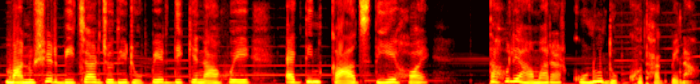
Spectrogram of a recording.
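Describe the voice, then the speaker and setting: A woman's voice: on the high side, normal speed, a little mellow, soft background music, natural voice. A woman voicing a patient, hopeful young village bride in a cartoon, earnest and pleading. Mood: wistful. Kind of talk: cartoon voice acting.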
